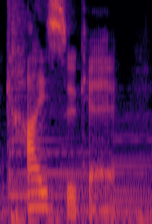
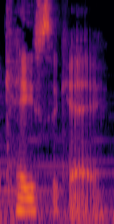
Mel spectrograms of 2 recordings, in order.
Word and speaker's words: Keisuke: and stuff, was that I was pronouncing Keisuke's name wrong. I kept saying Kaisuke, thinking like, you know, K-A-I Kai, knowing people like that in real life. So from now on, it's going to be Keisuke.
